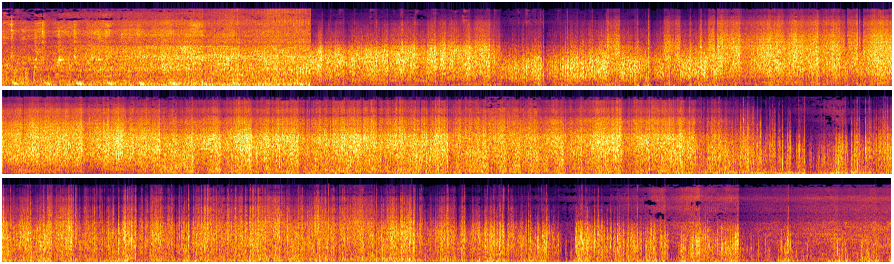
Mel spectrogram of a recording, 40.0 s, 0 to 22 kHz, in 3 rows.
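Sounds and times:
vehicle rumble in traffic: 0.0 - 40.0
wind buffeting microphone: 0.0 - 40.0.

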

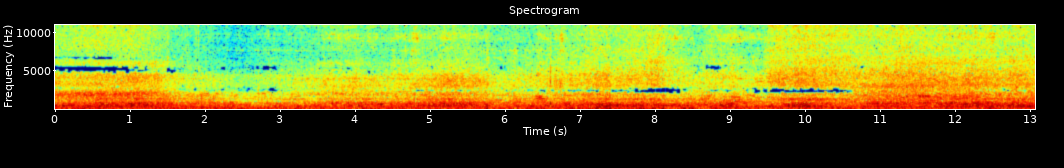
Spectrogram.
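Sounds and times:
surf washing on beach: 0.0 - 13.0
wind on microphone: 3.7 - 13.0.

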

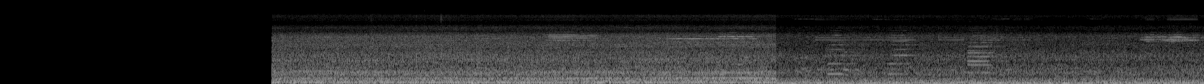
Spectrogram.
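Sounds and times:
vehicle engine humming: 2.7 - 12.0
traffic on flooded road: 2.8 - 12.0.

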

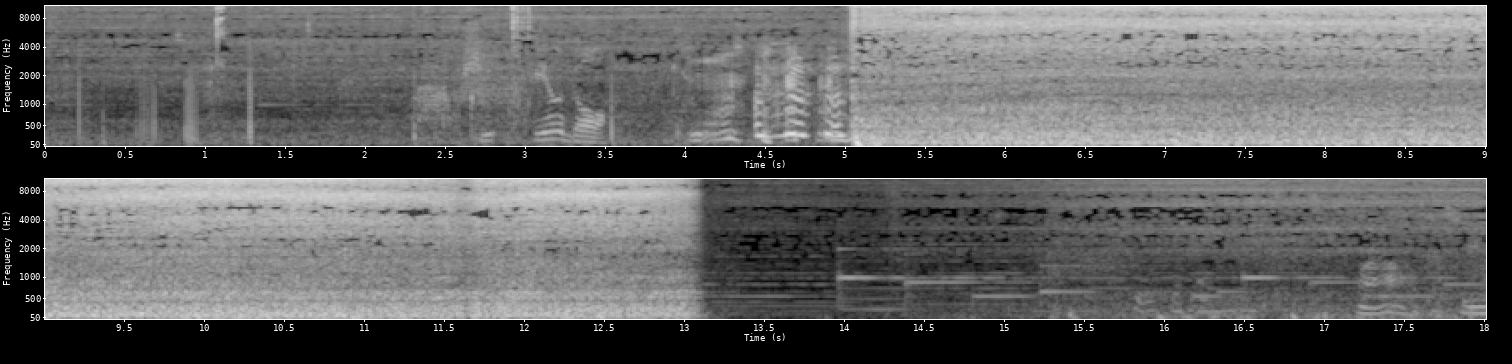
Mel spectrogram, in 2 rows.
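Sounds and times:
propane burner blast: 0.0 - 13.2.

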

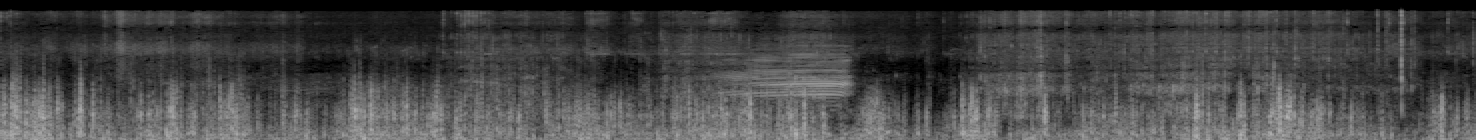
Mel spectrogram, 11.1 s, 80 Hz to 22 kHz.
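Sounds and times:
fish thrashing and splashing: 7.3 - 10.7.

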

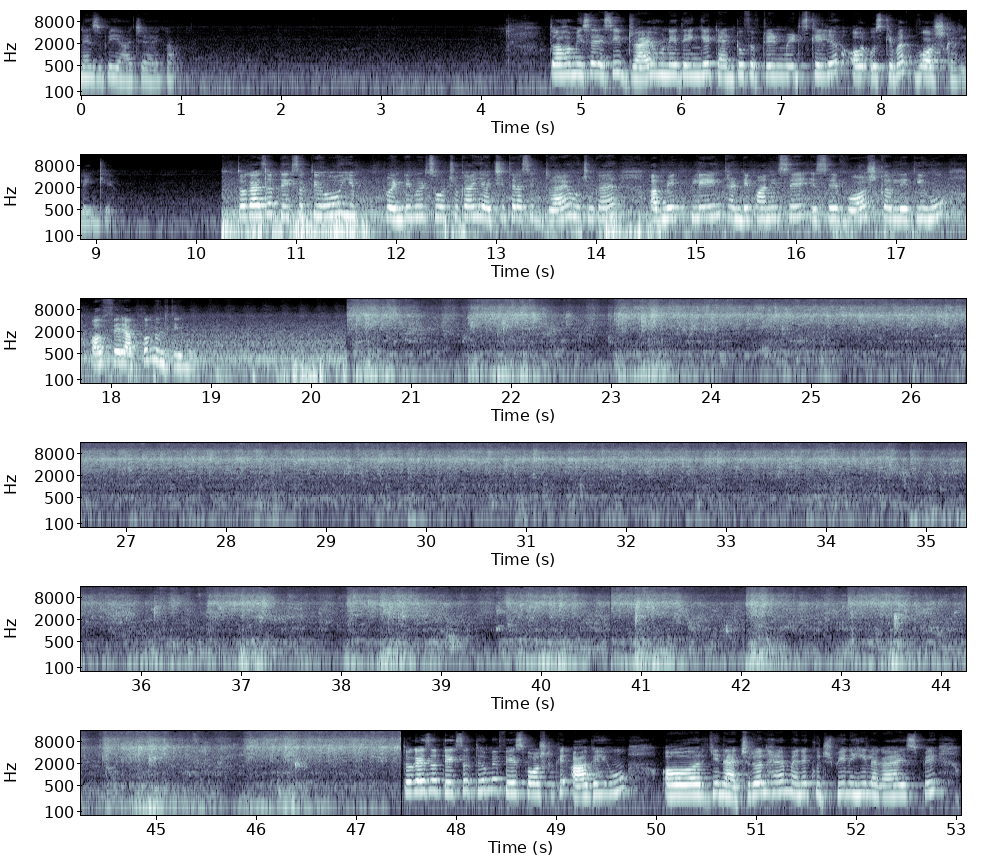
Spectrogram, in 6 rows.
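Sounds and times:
water running from a tap: 20.4 - 47.5.

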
